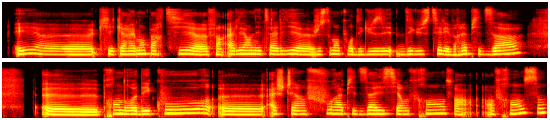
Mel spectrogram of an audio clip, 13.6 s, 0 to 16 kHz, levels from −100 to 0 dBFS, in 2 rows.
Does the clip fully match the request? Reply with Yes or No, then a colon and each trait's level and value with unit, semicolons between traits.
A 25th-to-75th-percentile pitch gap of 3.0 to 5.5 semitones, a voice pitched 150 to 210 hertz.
No: narrow, 2.6 semitones; medium, 185 Hz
